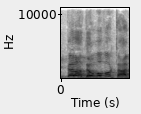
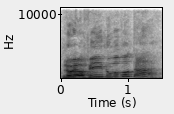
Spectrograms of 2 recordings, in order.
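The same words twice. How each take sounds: First: "peladão" said with full stress and a falling end; slangy word. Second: "Nu" said raised and firm as the proper term; corrected word. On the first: Pastor jokes with "peladão" to the church, stressed. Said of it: "Não fala peladão". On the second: Pastor corrects his wording to the church, firmly. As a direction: swap in "Nu" clearly. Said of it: "fala nu". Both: Shown as a demonstration.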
